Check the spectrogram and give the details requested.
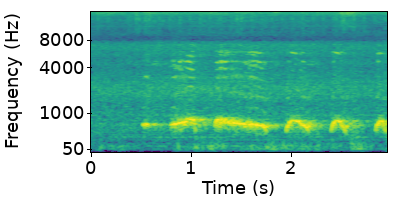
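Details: Spotted dove giving a standard cooing phrase used daily to train and stimulate other doves: soft low coos, two long drawn notes followed by three short rounded ones, against faint background hum.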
